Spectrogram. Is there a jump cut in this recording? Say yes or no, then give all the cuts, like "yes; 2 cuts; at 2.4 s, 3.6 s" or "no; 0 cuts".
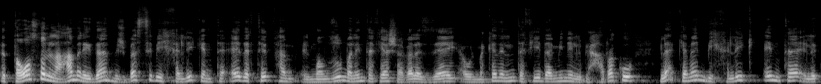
no; 0 cuts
